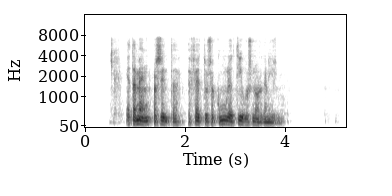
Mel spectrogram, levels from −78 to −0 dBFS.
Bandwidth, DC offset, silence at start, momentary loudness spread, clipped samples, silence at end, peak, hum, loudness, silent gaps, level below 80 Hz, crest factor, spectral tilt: 7.8 kHz; under 0.1%; 0.5 s; 18 LU; under 0.1%; 1.25 s; -2 dBFS; none; -22 LUFS; none; -58 dBFS; 22 dB; -6 dB/octave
